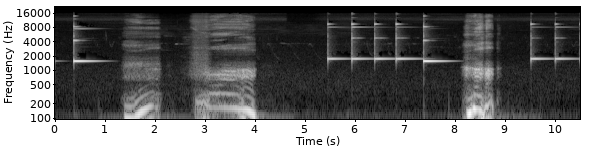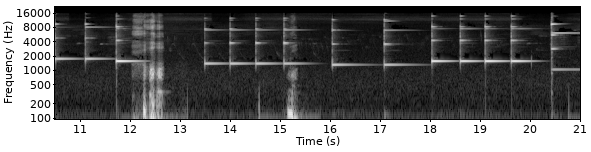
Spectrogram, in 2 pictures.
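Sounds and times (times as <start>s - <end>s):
toy glockenspiel notes: 0.0s - 2.0s, 5.4s - 8.4s, 9.4s - 12.9s, 13.5s - 21.0s
man's short vocal sound: 1.4s - 4.3s, 8.2s - 9.0s, 15.2s - 15.6s.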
